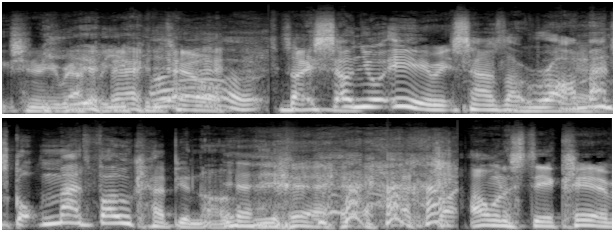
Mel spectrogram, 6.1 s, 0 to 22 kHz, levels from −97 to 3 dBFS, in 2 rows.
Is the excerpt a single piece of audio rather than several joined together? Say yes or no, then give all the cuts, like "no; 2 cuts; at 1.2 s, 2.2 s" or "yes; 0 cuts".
no; 2 cuts; at 1.3 s, 5.3 s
